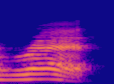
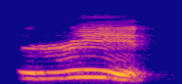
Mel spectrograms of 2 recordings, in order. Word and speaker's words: read: eh kata read ini, read ini dibaca sebagai red, sebagai past participle. Oke. Bila tidak ada kata red, eh sorry tidak ada kata have or has or had, then bacanya itu read. Especially when there is a to.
